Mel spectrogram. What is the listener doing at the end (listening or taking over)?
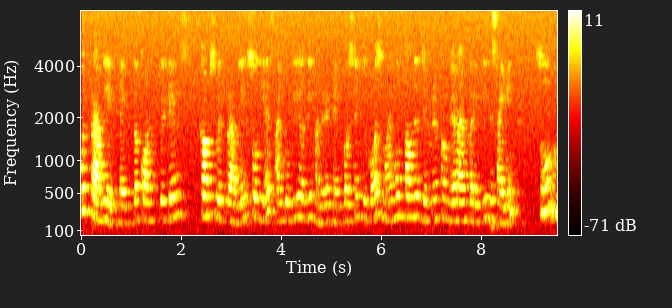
listening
